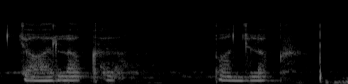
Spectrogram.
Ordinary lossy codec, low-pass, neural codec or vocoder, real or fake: none; 7.2 kHz; none; real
